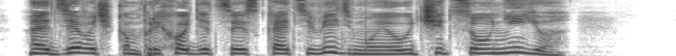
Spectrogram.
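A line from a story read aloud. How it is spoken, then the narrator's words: Angry, plaintive interruption. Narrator (Russian): перебила Джелис сердито и вместе с тем жалобно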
